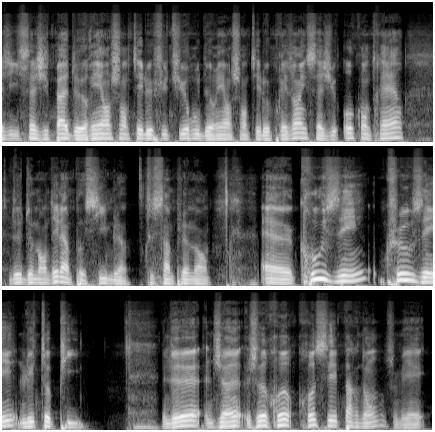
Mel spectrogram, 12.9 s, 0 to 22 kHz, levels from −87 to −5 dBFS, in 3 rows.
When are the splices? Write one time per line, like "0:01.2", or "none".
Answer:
0:04.4
0:06.9

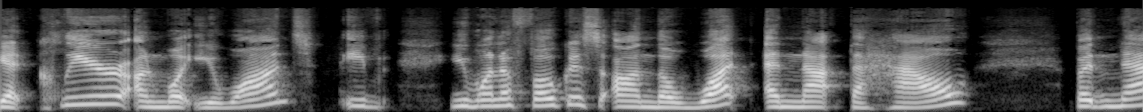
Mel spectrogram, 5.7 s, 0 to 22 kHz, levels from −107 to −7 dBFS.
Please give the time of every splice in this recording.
0:01.7

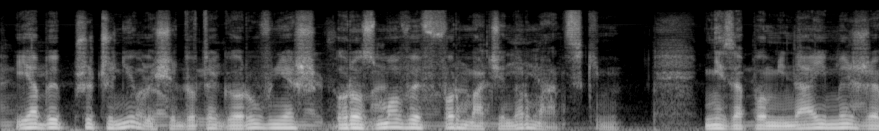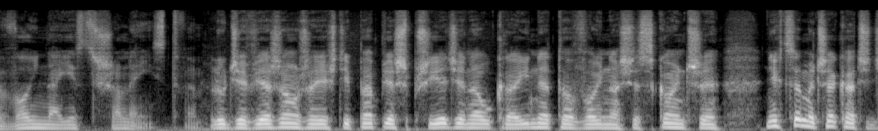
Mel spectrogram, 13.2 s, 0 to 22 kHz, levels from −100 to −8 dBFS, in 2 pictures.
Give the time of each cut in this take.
0:08.1

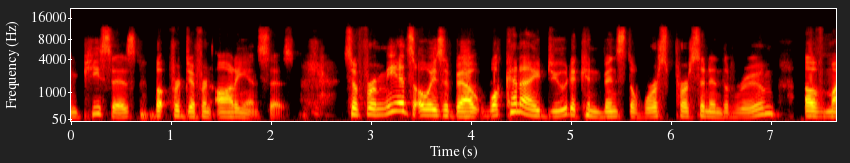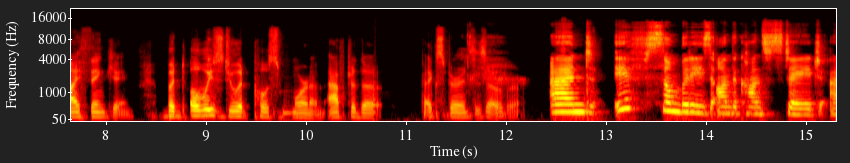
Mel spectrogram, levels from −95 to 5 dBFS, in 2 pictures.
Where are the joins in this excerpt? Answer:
0:08.4

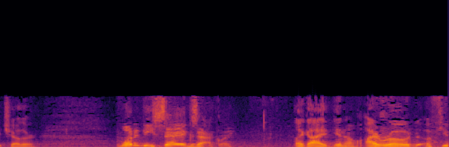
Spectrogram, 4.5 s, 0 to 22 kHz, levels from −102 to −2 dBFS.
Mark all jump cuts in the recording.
0:01.2
0:02.9

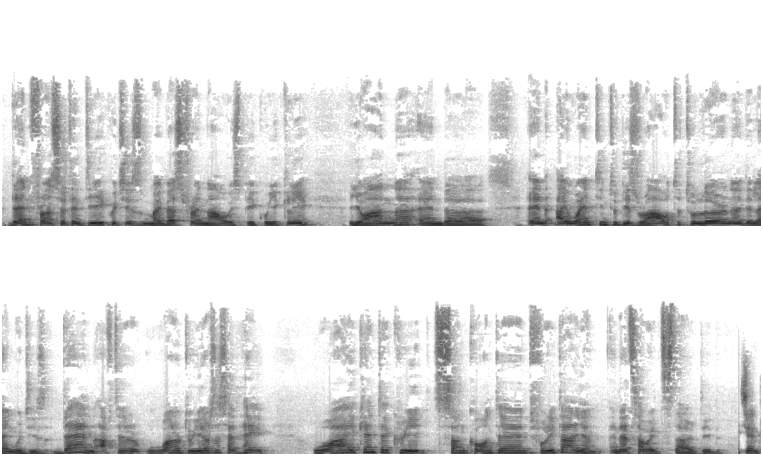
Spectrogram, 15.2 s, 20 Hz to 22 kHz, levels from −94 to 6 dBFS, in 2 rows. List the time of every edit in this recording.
none

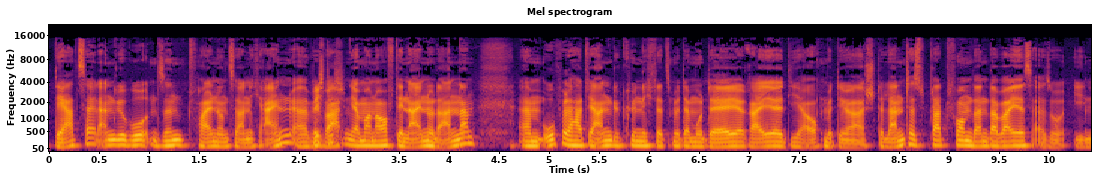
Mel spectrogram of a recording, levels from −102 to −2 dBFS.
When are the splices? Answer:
0:07.4

